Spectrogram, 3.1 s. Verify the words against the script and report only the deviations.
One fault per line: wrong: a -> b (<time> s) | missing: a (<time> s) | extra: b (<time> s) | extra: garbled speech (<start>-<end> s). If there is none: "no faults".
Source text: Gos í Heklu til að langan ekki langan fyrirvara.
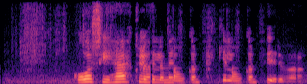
no faults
